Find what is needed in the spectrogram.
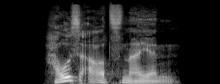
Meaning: plural of Hausarznei
- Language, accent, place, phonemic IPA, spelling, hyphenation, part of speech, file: German, Germany, Berlin, /ˈhaʊ̯saːɐ̯t͡sˌnaɪ̯ən/, Hausarzneien, Haus‧arz‧nei‧en, noun, De-Hausarzneien.ogg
